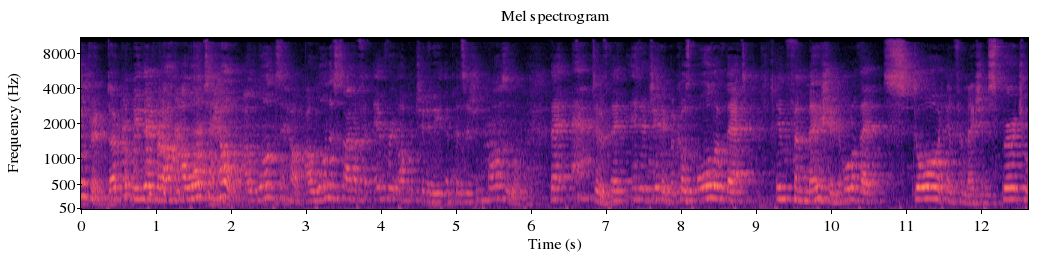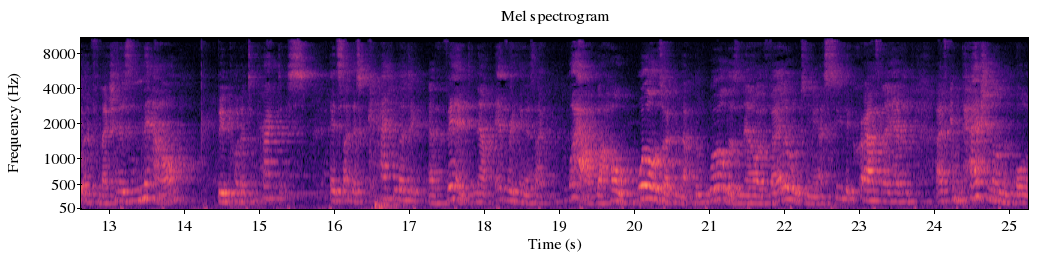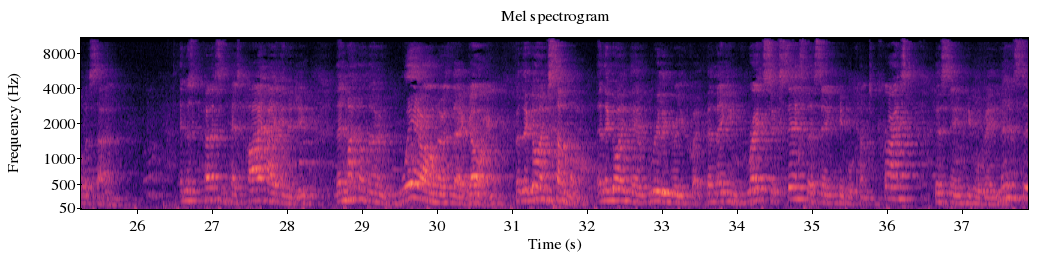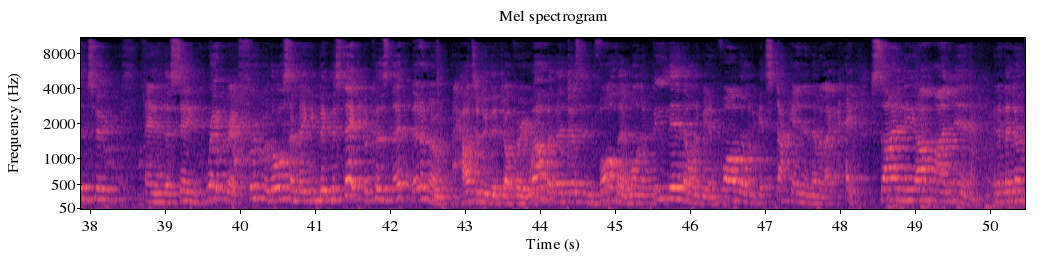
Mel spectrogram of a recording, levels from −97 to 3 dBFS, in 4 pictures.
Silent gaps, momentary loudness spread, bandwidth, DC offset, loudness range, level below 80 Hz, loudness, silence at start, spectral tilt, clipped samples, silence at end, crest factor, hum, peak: none; 11 LU; 11 kHz; under 0.1%; 7 LU; -58 dBFS; -34 LUFS; 0 s; -4.5 dB/octave; under 0.1%; 0 s; 18 dB; none; -16 dBFS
